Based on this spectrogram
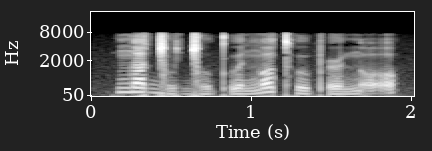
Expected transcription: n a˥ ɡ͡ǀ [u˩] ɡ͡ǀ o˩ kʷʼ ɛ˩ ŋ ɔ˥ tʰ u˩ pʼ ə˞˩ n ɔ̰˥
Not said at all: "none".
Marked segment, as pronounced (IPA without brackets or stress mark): u˩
